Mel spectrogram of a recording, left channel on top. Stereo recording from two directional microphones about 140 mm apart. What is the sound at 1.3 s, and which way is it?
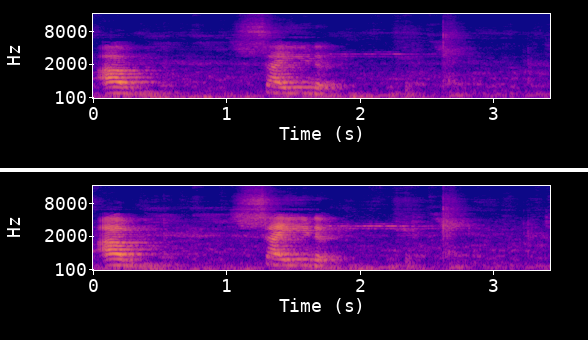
Speech, 20° left (ahead or behind).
